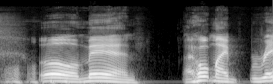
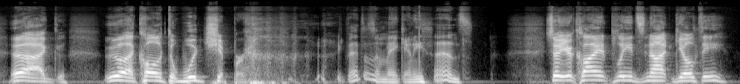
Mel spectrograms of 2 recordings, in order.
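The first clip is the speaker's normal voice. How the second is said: ordinary delivery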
